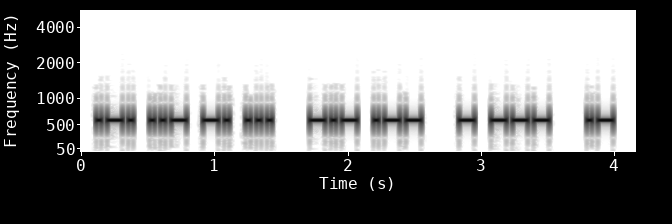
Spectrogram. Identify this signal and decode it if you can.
Morse code, heard as a keyed tone, about 30 wpm, 590 Hz. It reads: RUNS KW TO A
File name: QSO316 30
